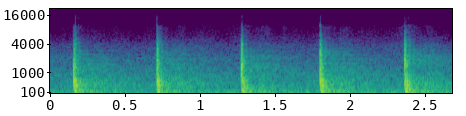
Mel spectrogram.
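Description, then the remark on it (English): Five sharp, evenly spaced knocks on a door, each about half a second apart, fairly loud with a steady, deliberate rhythm and no voices. “Knocking on the door to his church.”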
